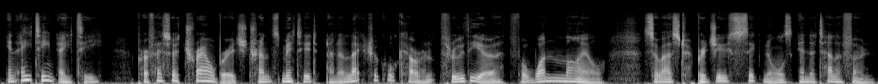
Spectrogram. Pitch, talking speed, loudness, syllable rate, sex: 115 Hz, 155 wpm, -19 LUFS, 5.4 syllables/s, male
